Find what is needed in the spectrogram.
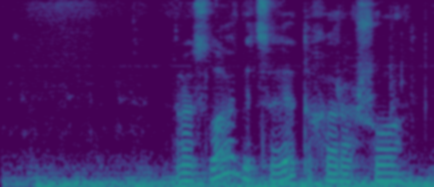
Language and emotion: Russian, neutral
